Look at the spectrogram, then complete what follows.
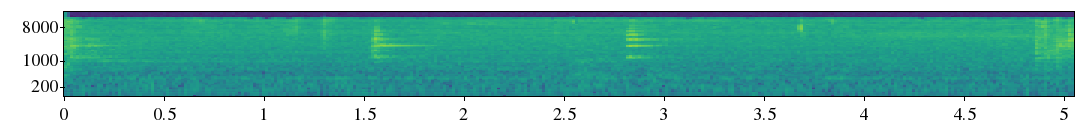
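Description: Light metal-on-metal clinks, three of them a second or so apart, each ringing briefly, over a steady workshop hum; a louder metallic clatter starts right at the end.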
